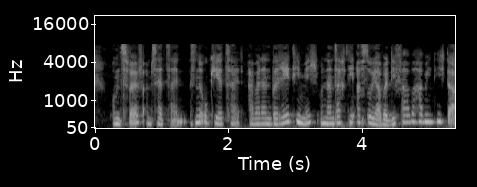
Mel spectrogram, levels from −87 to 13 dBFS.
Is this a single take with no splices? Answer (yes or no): yes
